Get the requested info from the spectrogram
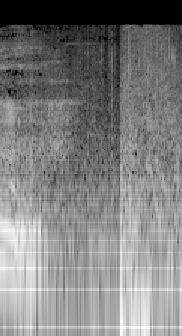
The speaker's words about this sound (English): Yeah. Snaps with a loud crack. And now it's only a tiny little piece that is embedded in his leg.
